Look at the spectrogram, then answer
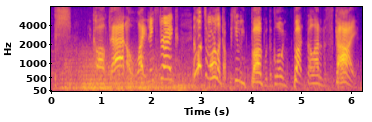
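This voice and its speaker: A woman voicing a pompous, spiteful little dragon lord in a video game, with a shrill, creaky, cartoonish delivery and theatrical haughtiness. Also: sing-song, normal speed, over music, full character voice, low-quality recording. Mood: scornful, smug. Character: tiny arrogant dragon lord, bombastic, spiteful, easily enraged. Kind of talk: video game character voice acting.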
